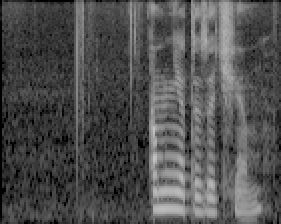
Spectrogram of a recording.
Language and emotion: Russian, neutral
